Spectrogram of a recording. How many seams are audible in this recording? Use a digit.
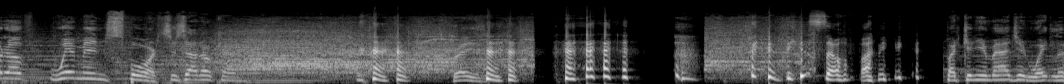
1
